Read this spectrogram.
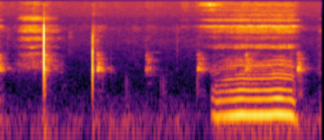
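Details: French bulldog snoring while asleep on a couch, tired after rough-housing all day: a few soft snorts, then one loud, long, buzzing snore; snoring.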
